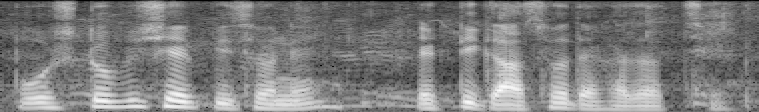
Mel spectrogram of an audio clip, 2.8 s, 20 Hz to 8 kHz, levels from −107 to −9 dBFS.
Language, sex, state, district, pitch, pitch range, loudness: Bengali, male, West Bengal, Cooch Behar, 125 Hz, 115-140 Hz, -20 LUFS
